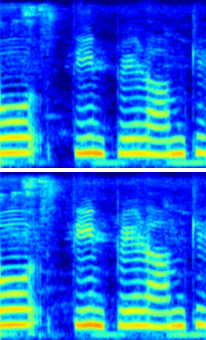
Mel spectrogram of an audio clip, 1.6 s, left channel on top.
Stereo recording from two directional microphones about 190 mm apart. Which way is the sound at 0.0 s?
10° left (ahead or behind).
